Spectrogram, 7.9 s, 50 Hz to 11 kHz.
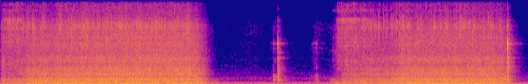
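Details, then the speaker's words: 1958 (owner thinks) Lionel 2383 Santa Fe F3AA locomotive before truck regreasing, E-unit lever slow to drop: buzzy whirring motor runs in strained bursts, stops and restarts. Stiff motor from old nasty grease in the trucks, later replaced with white lithium grease and oil. "So I'm trying to fix the stiff motor issue, and I took apart the trucks, and yeah, these were full of a whole bunch of really nasty stuff."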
